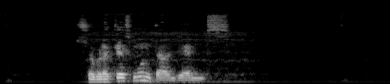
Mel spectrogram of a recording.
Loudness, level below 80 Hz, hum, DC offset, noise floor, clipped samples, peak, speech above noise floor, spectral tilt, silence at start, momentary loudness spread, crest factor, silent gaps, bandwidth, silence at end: -22 LUFS; -68 dBFS; none; under 0.1%; -69 dBFS; under 0.1%; -4 dBFS; 48 dB; -6 dB/octave; 0.8 s; 16 LU; 20 dB; none; 11.5 kHz; 1.65 s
